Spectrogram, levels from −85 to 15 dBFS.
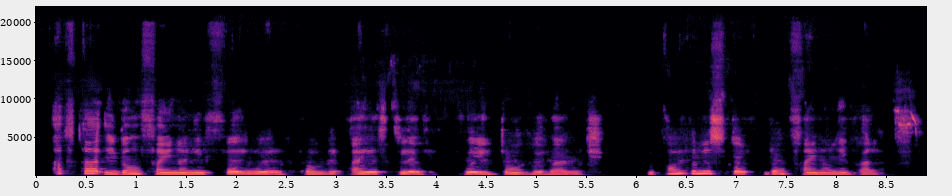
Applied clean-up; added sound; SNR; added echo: neural mask model Resemble Enhance denoiser.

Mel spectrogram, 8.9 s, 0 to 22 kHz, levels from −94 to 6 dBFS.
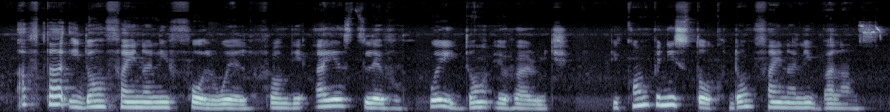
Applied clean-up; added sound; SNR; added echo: none; none; none; none.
